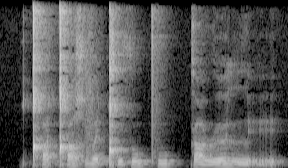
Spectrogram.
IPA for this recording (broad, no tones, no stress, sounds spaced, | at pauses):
ǃʼ ɑ ǃʼ ɑ χ v ɛ ǃʼ u θ u pʰ u kː ɑ ɹ ø lː ḛ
